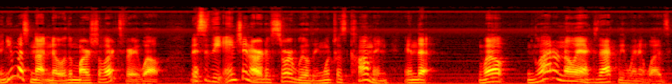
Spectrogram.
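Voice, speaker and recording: A man speaks in a cartoonish character voice, pitched fairly high. His pace is moderate. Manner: earnest, naive.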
